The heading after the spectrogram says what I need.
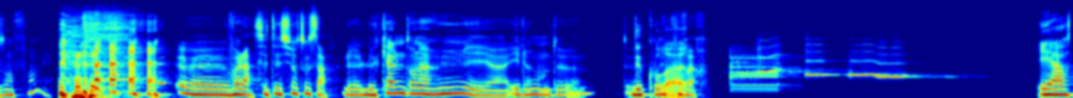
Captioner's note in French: rires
